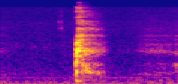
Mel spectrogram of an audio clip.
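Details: Single short, harsh cough burst from an adult with a cold ("frog in my throat" from cold/virus) in a quiet room, filmed in an RV.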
